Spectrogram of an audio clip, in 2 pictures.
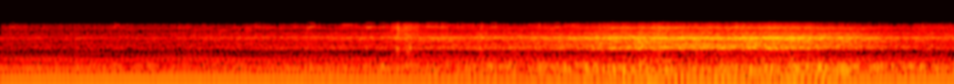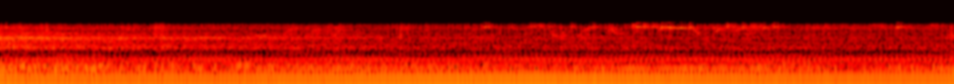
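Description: Steady low electrical hum from a nest-box camera, with a louder rustle that swells up about four seconds in and fades by about seven.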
